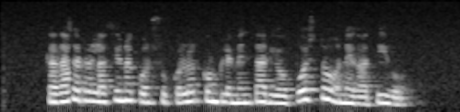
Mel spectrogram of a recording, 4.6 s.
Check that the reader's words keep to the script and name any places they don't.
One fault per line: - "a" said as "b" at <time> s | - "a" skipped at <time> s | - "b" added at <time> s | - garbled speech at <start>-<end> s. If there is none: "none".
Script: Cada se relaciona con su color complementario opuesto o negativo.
none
